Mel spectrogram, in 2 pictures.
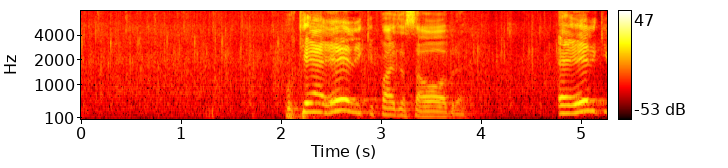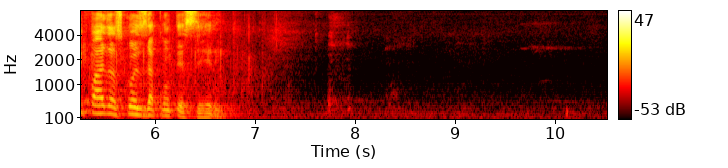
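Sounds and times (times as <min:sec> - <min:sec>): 
audience applause: 0:00.0 - 0:07.3
speech: 0:02.0 - 0:04.0, 0:04.8 - 0:06.8.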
